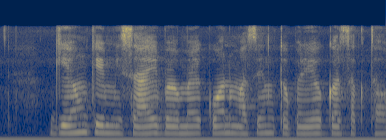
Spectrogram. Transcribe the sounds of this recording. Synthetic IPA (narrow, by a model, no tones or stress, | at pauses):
ɡeõkemɪsaːjbɐɾmɛ̃kɔːnmɐsɪnkapɾəjoːɡ̚kɐɾsɐkt̪aɦ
